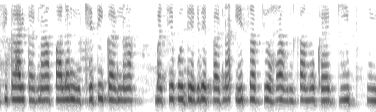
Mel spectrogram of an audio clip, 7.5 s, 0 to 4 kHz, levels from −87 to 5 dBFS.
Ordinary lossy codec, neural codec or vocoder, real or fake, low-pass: none; none; real; 3.6 kHz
